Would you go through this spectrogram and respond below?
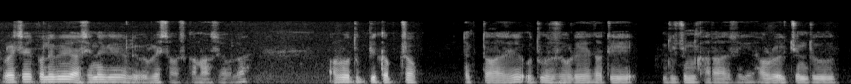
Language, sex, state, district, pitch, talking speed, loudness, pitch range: Nagamese, female, Nagaland, Kohima, 95 Hz, 160 wpm, -19 LUFS, 85-110 Hz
